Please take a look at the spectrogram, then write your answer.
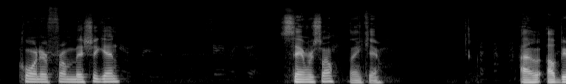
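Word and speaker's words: Sainristil: Corner Mike Saint Ristel. Jason, I'm going to jump in here real quick. How do you say Mike's last name? Corner from Michigan? Samersville.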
